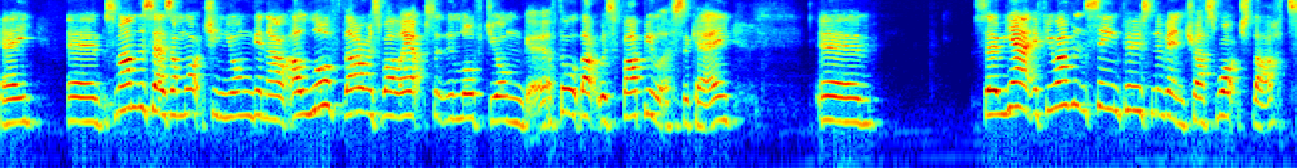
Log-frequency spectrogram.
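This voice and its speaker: This woman's voice is high-pitched, with ordinary variation in pitch. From England. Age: 40s. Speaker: tarot reader. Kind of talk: live stream Q&A chat. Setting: live stream. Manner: fast; animated.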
